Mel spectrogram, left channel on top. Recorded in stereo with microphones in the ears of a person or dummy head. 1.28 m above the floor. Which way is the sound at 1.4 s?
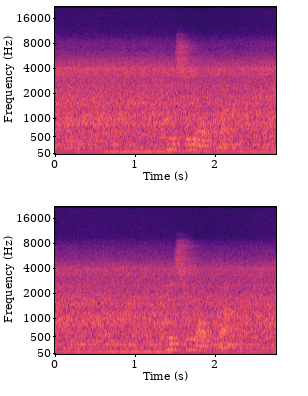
40° right (ahead or behind).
